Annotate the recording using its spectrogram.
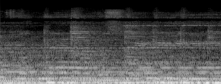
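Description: Live concert music playing through a large arena sound system, with heavy bass and sustained held tones.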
